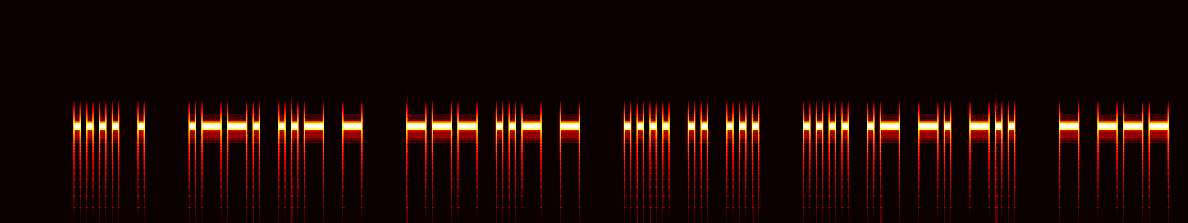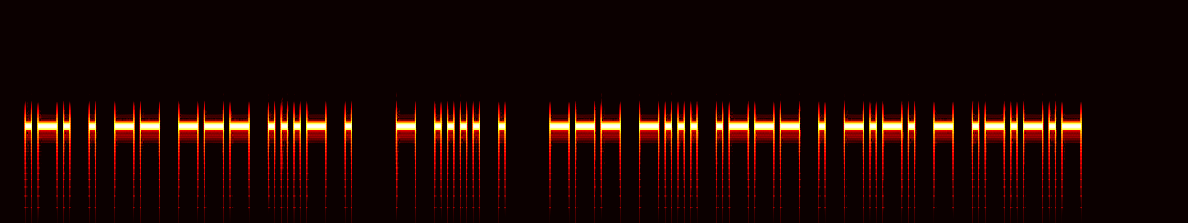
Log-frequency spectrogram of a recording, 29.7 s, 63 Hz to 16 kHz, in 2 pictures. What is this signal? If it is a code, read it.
Morse code, heard as a keyed tone, about 14 wpm, 700 Hz. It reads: HE PUT OUT HIS HAND TO REMOVE THE OBJECT.
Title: Sentences from Top 1000 Words - Review Part 5 - 15wpm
